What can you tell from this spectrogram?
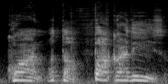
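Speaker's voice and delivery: a hint of mock interrogation; stern instructor. Drill instructors find contacts in the mail, lightly imitated demand. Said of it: "and they're like".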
